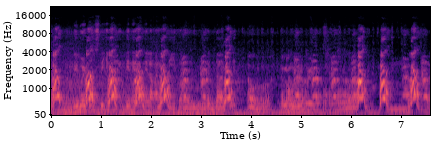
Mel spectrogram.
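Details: Very small Shih Tzu at a stud session in Pangasinan, barking in a series of short, sharp yaps spaced roughly half a second apart, with people talking over and between the barks.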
